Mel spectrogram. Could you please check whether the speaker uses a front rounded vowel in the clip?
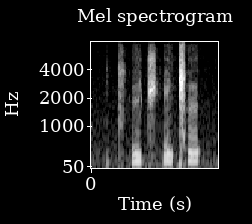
yes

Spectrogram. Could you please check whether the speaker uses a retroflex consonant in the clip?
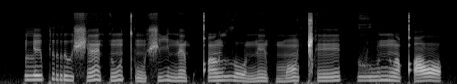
no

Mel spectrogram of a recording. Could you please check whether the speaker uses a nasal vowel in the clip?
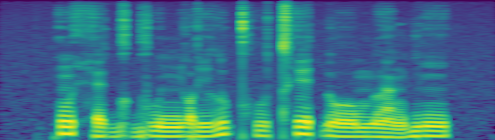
yes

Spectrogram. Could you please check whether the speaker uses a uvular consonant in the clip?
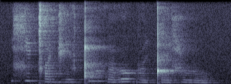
no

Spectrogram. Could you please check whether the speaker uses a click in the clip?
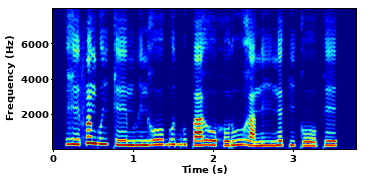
no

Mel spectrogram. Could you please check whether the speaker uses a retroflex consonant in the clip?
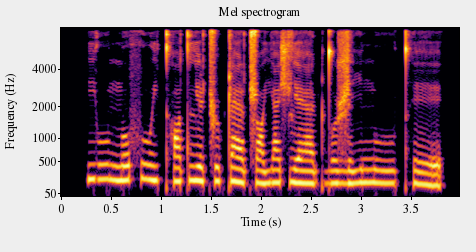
yes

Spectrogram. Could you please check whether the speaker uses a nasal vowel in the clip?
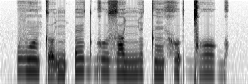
yes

